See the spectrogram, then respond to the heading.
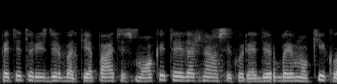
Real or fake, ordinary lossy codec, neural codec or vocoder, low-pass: fake; AAC, 24 kbps; codec, 16 kHz in and 24 kHz out, 1 kbps, XY-Tokenizer; 5.4 kHz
